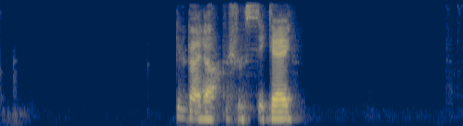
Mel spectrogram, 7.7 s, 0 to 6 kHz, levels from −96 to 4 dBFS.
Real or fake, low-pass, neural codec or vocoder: fake; 5.4 kHz; codec, 44.1 kHz, 1.7 kbps, Pupu-Codec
